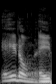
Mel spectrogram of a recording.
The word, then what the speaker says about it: Adelman: couple months in like, oh yeah, it's Adelman. That's how you say it.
